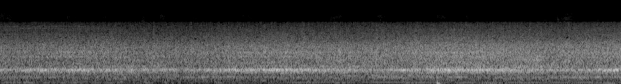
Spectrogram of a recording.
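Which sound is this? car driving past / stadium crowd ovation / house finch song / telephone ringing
stadium crowd ovation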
